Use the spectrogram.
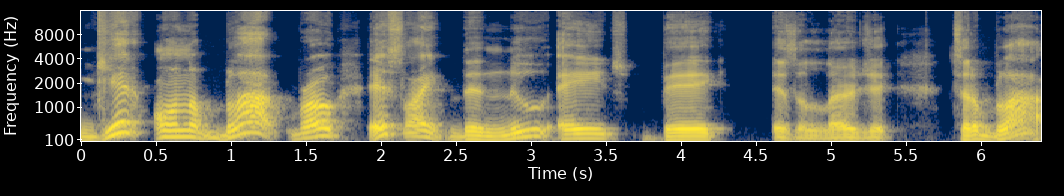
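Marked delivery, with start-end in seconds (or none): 0.1-1.8 mock, high, yelled fan screaming. Retelling what gets yelled while watching the team: imitating own screaming. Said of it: "I'm screaming".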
